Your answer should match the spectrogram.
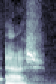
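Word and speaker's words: Æ: I mean, it's just X, the letter X, and then the AE is like pronounced Ash.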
